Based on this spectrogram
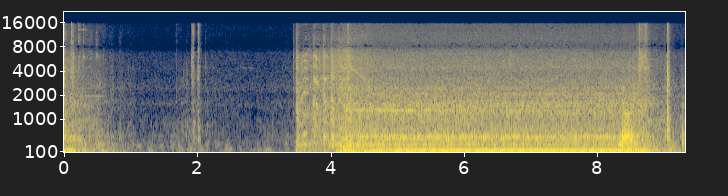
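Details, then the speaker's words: Ford Transit Connect diesel after replacing pressure switch (not the cause) and cracking a fitting with 17 mm spanner to bleed it: cranks briefly, catches cleanly, steady even idle without misses; running sweet, normal start. "as you can hear she is running sweet as a nut now let's just turn it off and on"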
